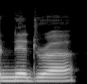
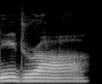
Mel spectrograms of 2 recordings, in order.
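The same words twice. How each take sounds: First: Nidra with a short first vowel and light ending; variant pronunciation. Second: Nidra with a long, open final "ah"; Nidra, "nee" then a drawn-out "drah"; variant pronunciation. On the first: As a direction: say Nidra as NID-ruh. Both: Shown as a demonstration. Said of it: "and so many other ways".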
